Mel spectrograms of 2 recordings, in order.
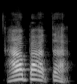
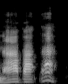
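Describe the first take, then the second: First: Higher, exasperated challenge; exasperated repeat. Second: Said in the usual way. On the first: Real, not acted. Ranting at the manager's choices, higher exasperated repeat. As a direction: throw it back at them, fed up. Ranting about Arsenal's squad depth.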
